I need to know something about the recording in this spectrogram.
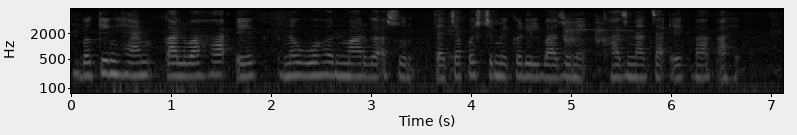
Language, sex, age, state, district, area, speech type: Marathi, female, 60+, Maharashtra, Osmanabad, rural, read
